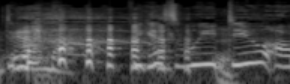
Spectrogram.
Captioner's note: laughing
